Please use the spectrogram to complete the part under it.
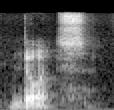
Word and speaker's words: Dodds: Hans namn stavas Dodds med två D men uttalas med T, Dodds.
